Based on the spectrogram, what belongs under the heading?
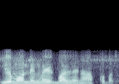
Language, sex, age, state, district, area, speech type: Hindi, male, 45-60, Madhya Pradesh, Hoshangabad, rural, conversation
